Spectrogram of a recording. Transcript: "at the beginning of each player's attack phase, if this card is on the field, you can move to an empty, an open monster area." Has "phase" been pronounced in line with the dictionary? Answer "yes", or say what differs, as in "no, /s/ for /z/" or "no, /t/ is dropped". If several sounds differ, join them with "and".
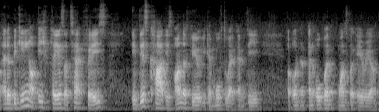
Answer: no, /s/ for /z/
